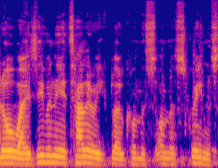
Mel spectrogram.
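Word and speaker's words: Italeri: Robert, it's actually Longy Italieri. That's how you say it.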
